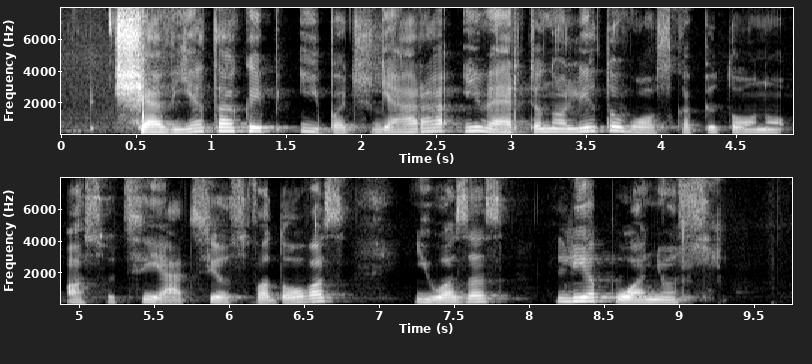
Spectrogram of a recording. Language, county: Lithuanian, Panevėžys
